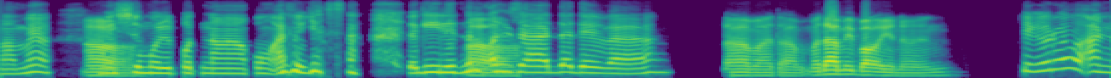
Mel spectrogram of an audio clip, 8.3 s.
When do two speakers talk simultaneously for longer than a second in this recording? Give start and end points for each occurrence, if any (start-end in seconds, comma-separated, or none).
none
